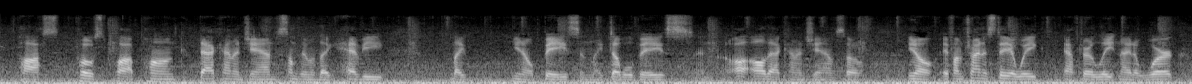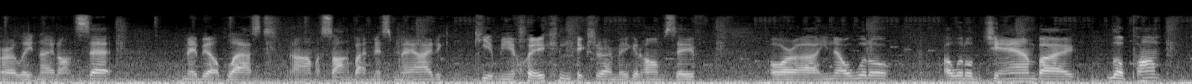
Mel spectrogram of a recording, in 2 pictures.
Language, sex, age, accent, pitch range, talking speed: English, male, 20-39, American, 80-115 Hz, 205 wpm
